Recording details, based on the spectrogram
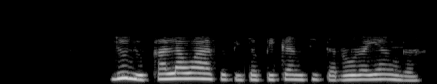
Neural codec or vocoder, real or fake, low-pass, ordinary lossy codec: none; real; 3.6 kHz; MP3, 24 kbps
